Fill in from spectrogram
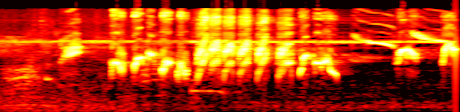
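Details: Red-whiskered bulbul in morning competitive 'ché' singing, for training birds to sing: a dense, continuous run of quick bright chirps and warbled notes lasting about two seconds, then a few rising whistles.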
